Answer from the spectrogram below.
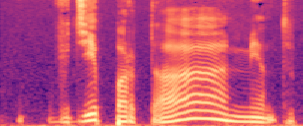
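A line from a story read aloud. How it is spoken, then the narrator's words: Drawn-out voice. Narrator (Russian): протянула Элен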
